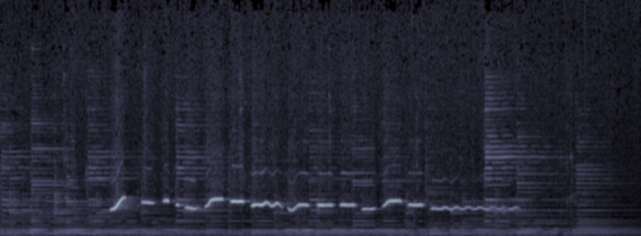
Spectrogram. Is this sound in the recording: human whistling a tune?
yes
